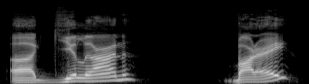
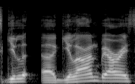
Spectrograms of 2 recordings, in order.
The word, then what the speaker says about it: Guillain-Barré: He has what is called Guillain-Barré. I think I said that right, but it is a syndrome. It's Guillain-Barré syndrome, and it's a rare neurological disorder.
